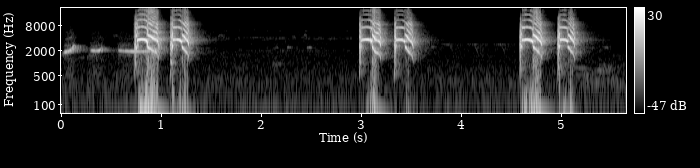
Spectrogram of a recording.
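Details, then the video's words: Parrot giving loud screaming calls: harsh raspy squawks in pairs, each pair a couple of seconds apart, with short soft whistles at the start. "Loud Parrot Noise #1 | Natural Parrot Sounds | Parrot Calling Sounds"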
